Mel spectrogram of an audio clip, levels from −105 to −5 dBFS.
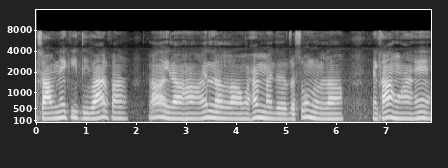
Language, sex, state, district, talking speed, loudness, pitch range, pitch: Hindi, female, Madhya Pradesh, Bhopal, 105 wpm, -19 LUFS, 175-195 Hz, 180 Hz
